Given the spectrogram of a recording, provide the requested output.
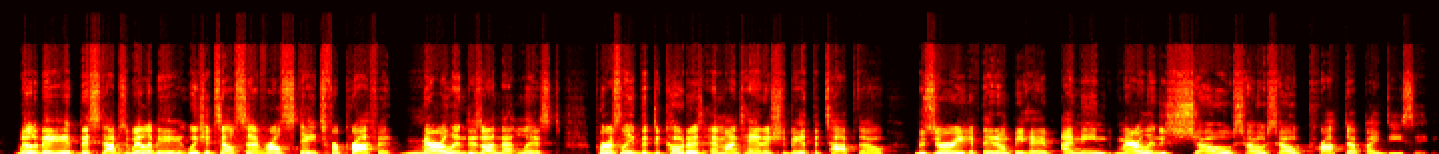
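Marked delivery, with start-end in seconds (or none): none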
